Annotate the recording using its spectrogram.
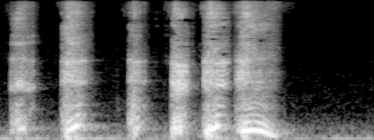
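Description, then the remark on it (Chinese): A voice imitates a little hedgehog in a children's story coughing while eating salty peanuts from a table: six quick, raspy, voiced coughs in a rapid, uneven run, moderately loud, with the last cough drawn out slightly longer. No words are spoken. “小刺猬咳嗽了起来，发现这些花生和自己平时吃的不一样，那咸咸的味道让人迷恋，香脆可口，好吃极了。”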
